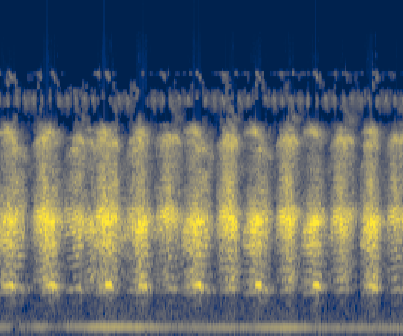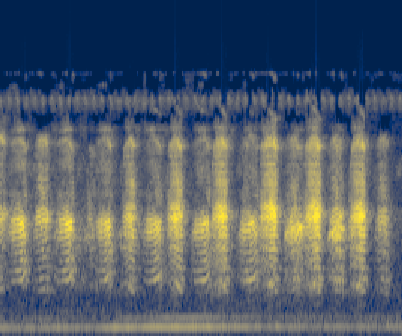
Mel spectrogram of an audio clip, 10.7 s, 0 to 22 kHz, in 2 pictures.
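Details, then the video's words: Tropical frogs calling during a tropical low storm at Driver, Northern Territory, Australia, on 13 December 2013, recorded on a phone left on the ground: a dense chorus of loud rasping pulses, roughly two to three per second, over a steady low rumble. "Tropical Storm Frogs Singing"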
